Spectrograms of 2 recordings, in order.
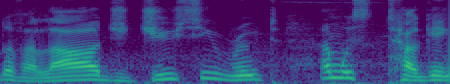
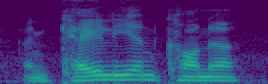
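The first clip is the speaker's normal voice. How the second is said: ordinary delivery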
